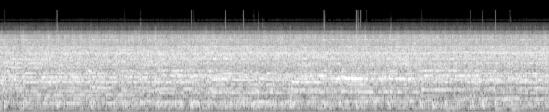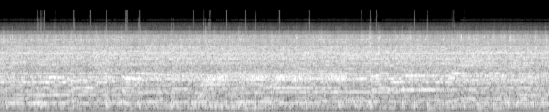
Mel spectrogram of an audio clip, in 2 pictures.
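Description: Fender Jaguar-style electric guitar playing a metal riff, continuous and loud throughout.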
